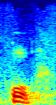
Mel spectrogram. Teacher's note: we start with a qaf with a dhamma in it, qu, which means that the lips are going to go forward, concentrating on the edges here.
